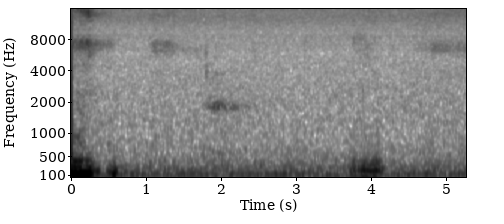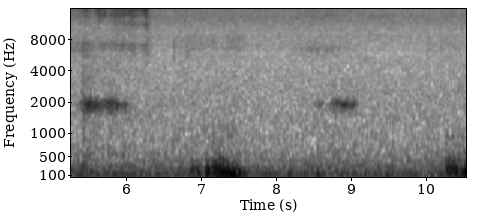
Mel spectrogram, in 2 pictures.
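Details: A sleeping pet cat named Marlowe snores: soft, low, rasping breaths rise and fade roughly every three to four seconds, with quiet room hum between them.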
